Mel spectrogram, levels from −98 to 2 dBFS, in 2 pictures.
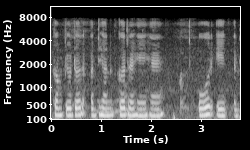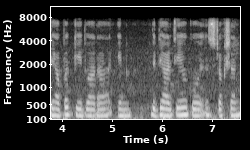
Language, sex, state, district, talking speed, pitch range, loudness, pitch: Hindi, female, Rajasthan, Bikaner, 120 wpm, 185-205 Hz, -15 LUFS, 195 Hz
